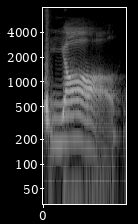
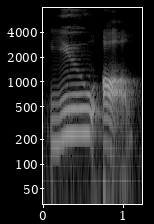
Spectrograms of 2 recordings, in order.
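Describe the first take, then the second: First: The two words merge into one syllable. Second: Two separate words are said quickly. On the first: "combine you all into one word" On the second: "I said it quickly, but I did say the individual words"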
